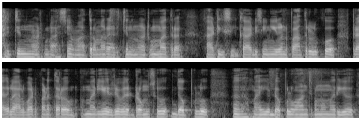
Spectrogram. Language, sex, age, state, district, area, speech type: Telugu, male, 45-60, Andhra Pradesh, Srikakulam, urban, spontaneous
